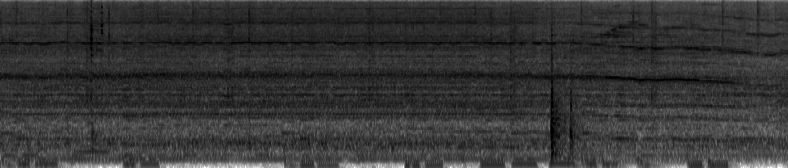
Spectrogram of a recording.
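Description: Electric stand mixer running at low speed, its dough hook kneading a stiff yeast dough in a steel bowl; the motor's whine sags slightly in pitch near the end as the dough loads it. A sharp knock about five and a half seconds in.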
